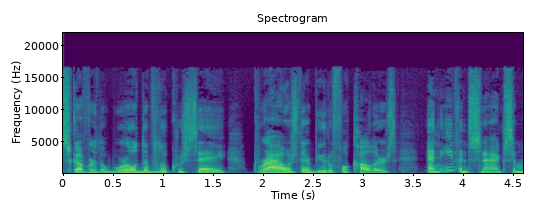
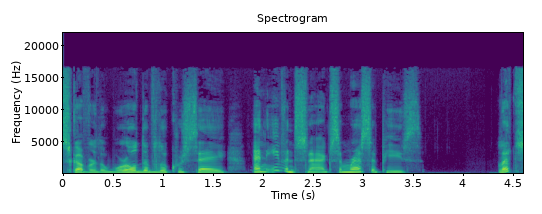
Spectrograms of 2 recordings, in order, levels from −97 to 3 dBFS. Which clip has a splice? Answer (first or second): second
